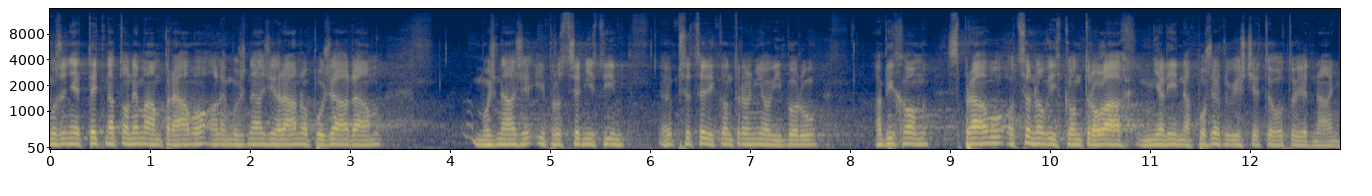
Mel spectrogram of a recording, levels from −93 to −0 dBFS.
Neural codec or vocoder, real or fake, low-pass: vocoder, 44.1 kHz, 128 mel bands every 512 samples, BigVGAN v2; fake; 14.4 kHz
